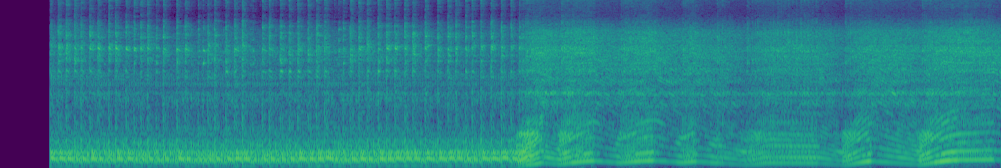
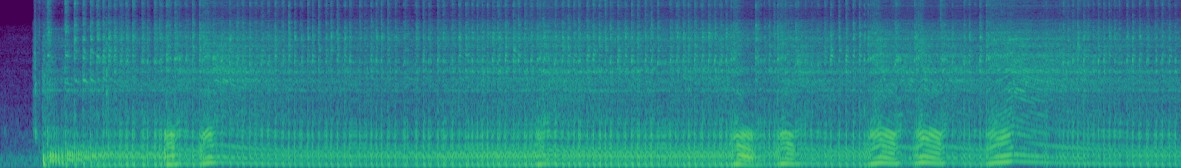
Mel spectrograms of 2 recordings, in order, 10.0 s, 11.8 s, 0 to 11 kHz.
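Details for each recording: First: New Holzfforma G288 88cc chainsaw (Husqvarna 288 copy) with a 24" bar, after fixing an air leak from an improperly seated oil pump seal on the clutch side. It holds steady high revs with clean throttle blips and no stumble or bog. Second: New Holzforma G288 88cc chainsaw (Husqvarna 288 copy) with a 24-inch bar, first start: it idles unevenly, then revs sag and surge on throttle instead of climbing; cured later by tapping the clutch-side crank seal; air leak causing lean running and bogging.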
